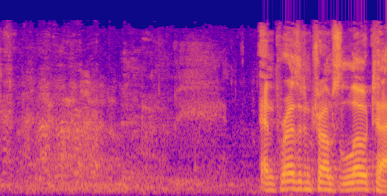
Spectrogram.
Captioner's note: laughter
